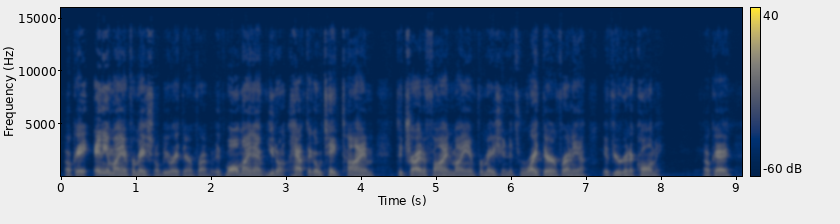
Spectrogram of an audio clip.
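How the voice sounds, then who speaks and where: A man's voice: mid-range voice, fast talker, a bit bright. An American man talking casually in a scam-warning video as an identity theft protection seller, insistent, plain-spoken and given to repeating himself. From United States. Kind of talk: casual warning talk to viewers and on phone.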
